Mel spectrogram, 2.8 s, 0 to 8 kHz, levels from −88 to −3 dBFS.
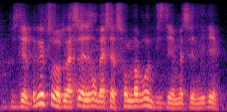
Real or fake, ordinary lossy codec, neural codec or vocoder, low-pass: fake; AAC, 32 kbps; codec, 16 kHz, about 1 kbps, DyCAST, with the encoder's durations; 7.2 kHz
